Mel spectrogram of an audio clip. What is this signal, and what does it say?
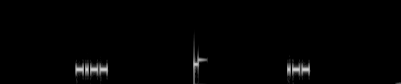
Morse code, heard as a keyed tone, about 50 wpm, 700 Hz. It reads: Y W
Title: Single Letter-Number Alt 50wpm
